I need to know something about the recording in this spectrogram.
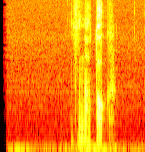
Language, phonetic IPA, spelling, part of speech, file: Russian, [znɐˈtok], знаток, noun, Ru-знаток.ogg
- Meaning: cognoscente, connoisseur, pundit, adept, maven, expert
